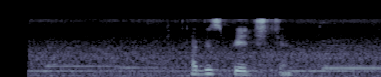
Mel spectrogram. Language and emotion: Russian, neutral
